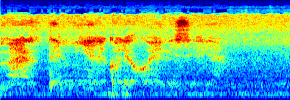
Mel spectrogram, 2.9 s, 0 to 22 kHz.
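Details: 10-year-old girl at initial evaluation, functional voice disorder without laryngeal structural change, linked to emotional stress; whispered voice; psychogenic aphonia.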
